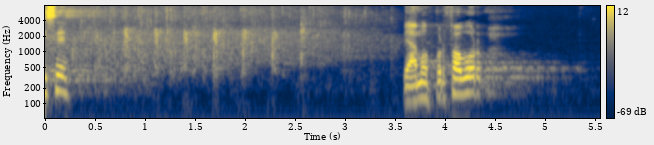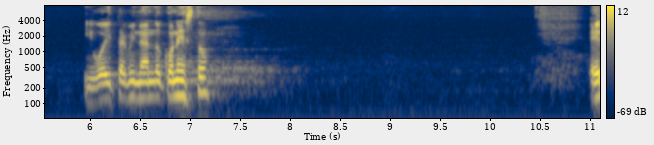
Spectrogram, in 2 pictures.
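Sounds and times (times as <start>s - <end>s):
speech: 0.0s - 0.5s, 3.6s - 4.7s, 6.0s - 7.4s
audience applause: 0.0s - 3.6s.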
